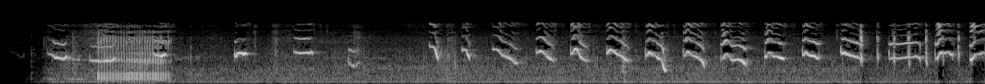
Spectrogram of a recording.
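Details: Brussels Griffon puppy with a black rough coat, AKC registered: a long squealing whine, then a run of high, thin whimpers that slide downward, each short and repeated several times a second in an uneven series, in a quiet indoor setting.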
